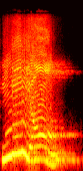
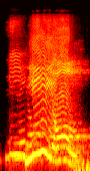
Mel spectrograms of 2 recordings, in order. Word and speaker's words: Lyon: Ensuite, the second city is Lyon. Lyon. Ending letter N will be silent. Lyon. Like the pronunciation of lion. Like the pronunciation of lion. It is same. Both pronunciation is same.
